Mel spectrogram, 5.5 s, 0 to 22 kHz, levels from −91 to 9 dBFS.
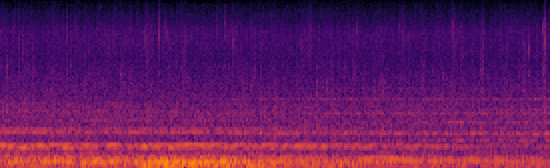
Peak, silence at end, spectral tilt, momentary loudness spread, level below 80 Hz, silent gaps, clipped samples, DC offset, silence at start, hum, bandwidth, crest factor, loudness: -12 dBFS; 0 s; -7 dB/octave; 11 LU; -34 dBFS; none; under 0.1%; under 0.1%; 0 s; none; over 20 kHz; 16 dB; -29 LUFS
